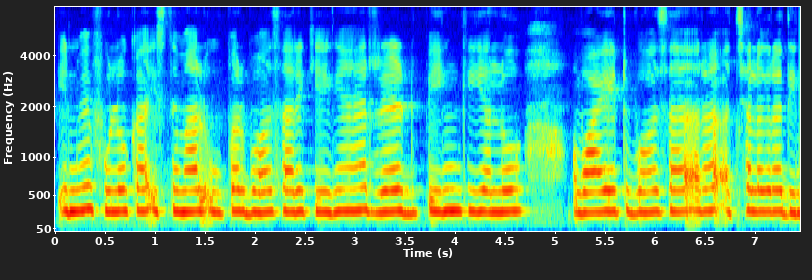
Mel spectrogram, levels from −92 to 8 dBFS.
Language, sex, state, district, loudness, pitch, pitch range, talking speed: Hindi, female, Maharashtra, Mumbai Suburban, -12 LUFS, 280 Hz, 275-285 Hz, 175 wpm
